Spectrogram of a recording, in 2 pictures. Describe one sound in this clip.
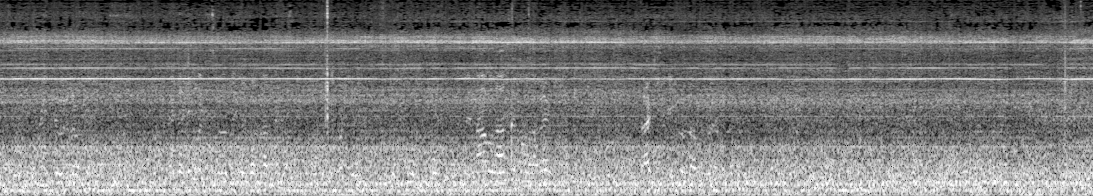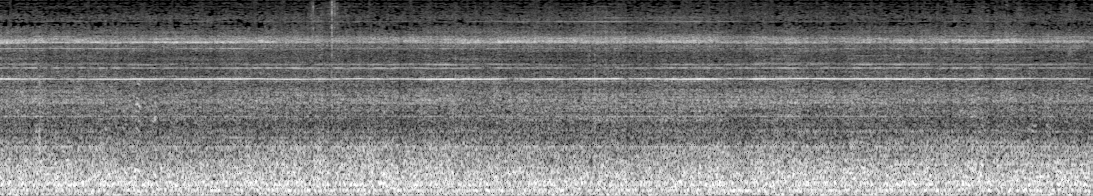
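An aircraft engine drones steadily inside a cabin.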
